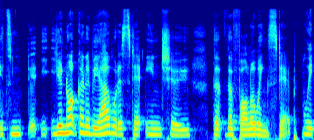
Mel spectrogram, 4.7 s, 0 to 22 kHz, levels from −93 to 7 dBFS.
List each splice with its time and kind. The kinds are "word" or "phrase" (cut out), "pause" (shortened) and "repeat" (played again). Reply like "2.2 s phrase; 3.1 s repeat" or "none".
none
